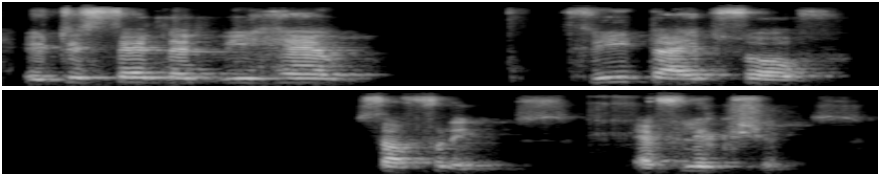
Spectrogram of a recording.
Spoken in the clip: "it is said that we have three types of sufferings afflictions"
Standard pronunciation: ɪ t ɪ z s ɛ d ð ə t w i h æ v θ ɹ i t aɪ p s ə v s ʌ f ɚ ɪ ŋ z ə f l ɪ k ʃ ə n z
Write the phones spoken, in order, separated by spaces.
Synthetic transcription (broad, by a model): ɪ t ɪ z s ɛ d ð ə t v i h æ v t ɹ i t aɪ p s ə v s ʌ f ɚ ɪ ŋ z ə f l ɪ k ʃ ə n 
